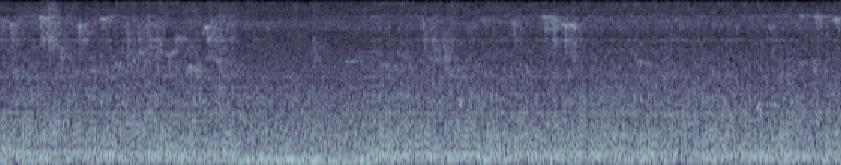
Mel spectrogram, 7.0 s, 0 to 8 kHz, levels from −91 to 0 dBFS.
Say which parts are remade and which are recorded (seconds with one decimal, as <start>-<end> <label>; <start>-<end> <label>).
0.0-2.0 remade; 2.0-3.1 recorded; 3.1-7.0 remade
